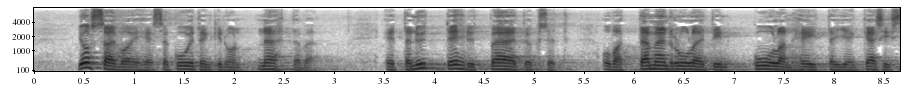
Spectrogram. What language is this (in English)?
Finnish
